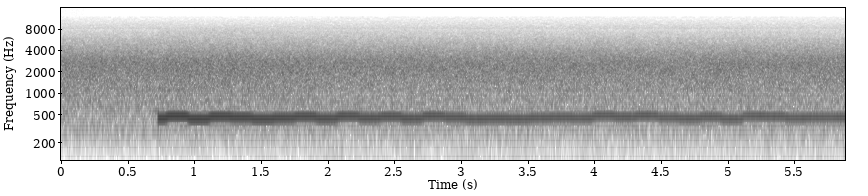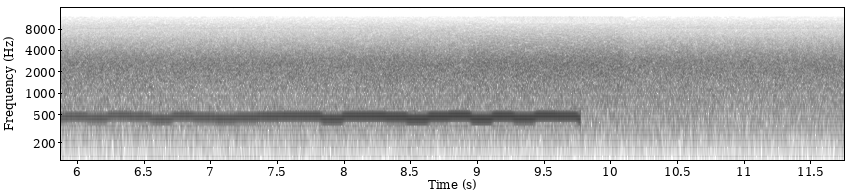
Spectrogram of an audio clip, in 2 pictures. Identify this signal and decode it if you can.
FT8 (one signal), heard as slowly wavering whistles, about 6.25 baud, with radio static and fading.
